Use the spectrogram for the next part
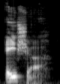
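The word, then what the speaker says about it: -aceae: So the word is pronounced Asia.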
